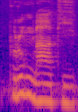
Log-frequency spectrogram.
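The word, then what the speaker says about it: Bruichladdich: 술이 뭐가 있죠 일단 브룩라딕 저 발음이 어렵네요 브룩라딕 브룩라디 더라고요 부룩 나디 브룩라디 나디 발음 어려워 그때 그 알려주신 하투 프로나운스 아저씨가 그러니까 브룩라디 끊어서 일 브록 예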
